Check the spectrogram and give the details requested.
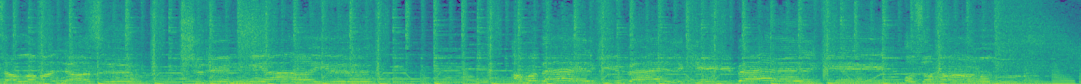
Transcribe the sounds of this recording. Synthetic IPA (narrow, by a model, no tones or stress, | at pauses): sawlˠamamlʲaːzɯm | ʃud̪ynjajɯ | amabɛlʲcʰibælʲcʰibɛlʲcʰi | ozamaomuɾ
